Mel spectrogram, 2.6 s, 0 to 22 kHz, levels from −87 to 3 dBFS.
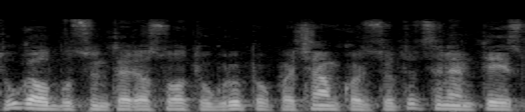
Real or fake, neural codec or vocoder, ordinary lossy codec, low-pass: fake; vocoder, 48 kHz, 128 mel bands, Vocos; AAC, 32 kbps; 10.8 kHz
